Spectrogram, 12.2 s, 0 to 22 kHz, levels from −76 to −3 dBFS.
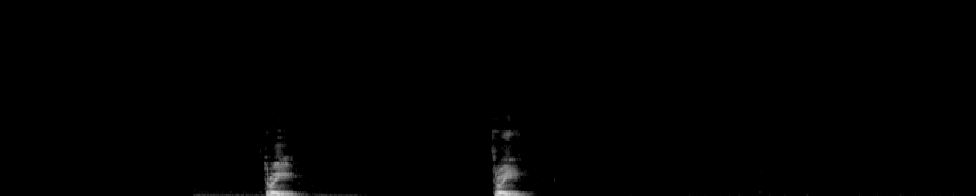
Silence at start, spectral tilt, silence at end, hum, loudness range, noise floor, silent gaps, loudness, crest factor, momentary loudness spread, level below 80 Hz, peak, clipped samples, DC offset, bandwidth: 3.35 s; -7 dB/octave; 5.65 s; none; 0 LU; -83 dBFS; none; -22 LUFS; 24 dB; 14 LU; -76 dBFS; -8 dBFS; under 0.1%; under 0.1%; 7.6 kHz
